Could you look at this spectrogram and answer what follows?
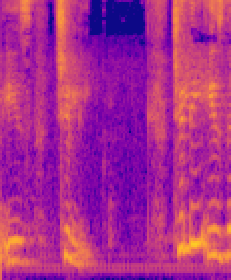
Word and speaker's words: Chile: great poet of Chile c-h-i-l-e don't get confused the pronunciation of this word is not child but it is chilly in Spanish it is pronounced as Chile but in English its pronunciation is chili Chile is the name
